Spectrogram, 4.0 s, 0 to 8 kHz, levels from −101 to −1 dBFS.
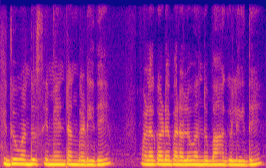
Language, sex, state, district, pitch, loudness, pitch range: Kannada, female, Karnataka, Bidar, 195 Hz, -12 LUFS, 185-205 Hz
